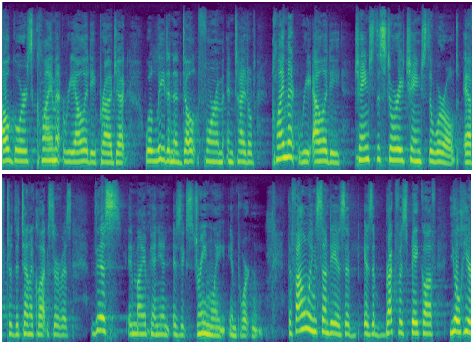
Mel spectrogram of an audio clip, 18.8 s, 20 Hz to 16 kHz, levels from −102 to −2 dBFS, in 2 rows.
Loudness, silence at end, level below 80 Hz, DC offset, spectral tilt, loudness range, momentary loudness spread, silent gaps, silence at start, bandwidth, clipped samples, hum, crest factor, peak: -18 LUFS; 0 s; -58 dBFS; under 0.1%; -4.5 dB/octave; 3 LU; 10 LU; none; 0 s; 14 kHz; under 0.1%; none; 14 dB; -4 dBFS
